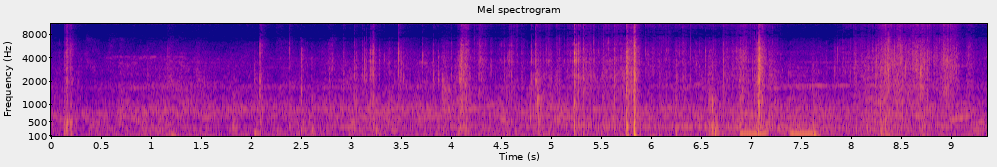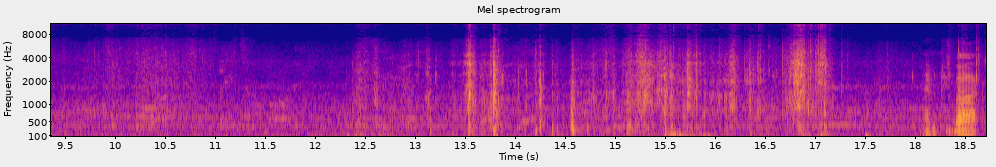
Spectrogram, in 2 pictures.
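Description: Plastic shrink wrap cut with scissors and peeled off a cardboard trading-card box, crinkling and crackling in irregular clicks and rustles. Near the end the cardboard box flaps are pulled open.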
